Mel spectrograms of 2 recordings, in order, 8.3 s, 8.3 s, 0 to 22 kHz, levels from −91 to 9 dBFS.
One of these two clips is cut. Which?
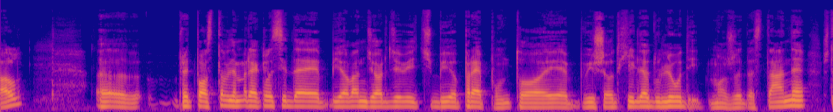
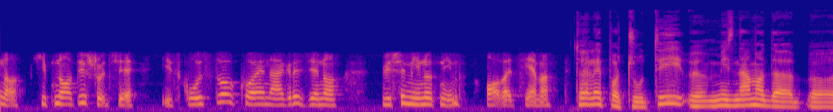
second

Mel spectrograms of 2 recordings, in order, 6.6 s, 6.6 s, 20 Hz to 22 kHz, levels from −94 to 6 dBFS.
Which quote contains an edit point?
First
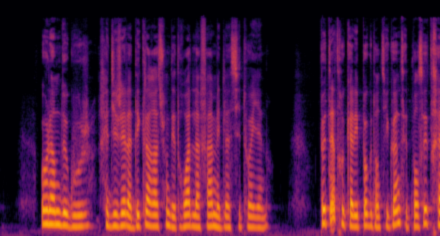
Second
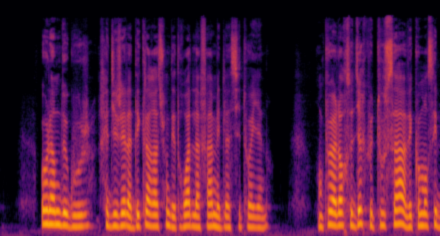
first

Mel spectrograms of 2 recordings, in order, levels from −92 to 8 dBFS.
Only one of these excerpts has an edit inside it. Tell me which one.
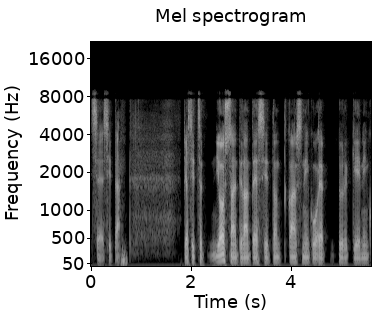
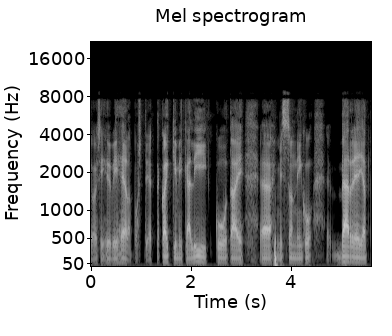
first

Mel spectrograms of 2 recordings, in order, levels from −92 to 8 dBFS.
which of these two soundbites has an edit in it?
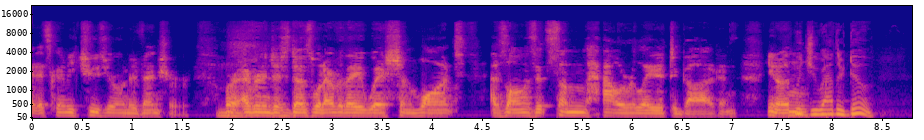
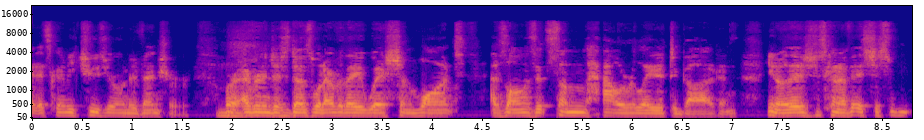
first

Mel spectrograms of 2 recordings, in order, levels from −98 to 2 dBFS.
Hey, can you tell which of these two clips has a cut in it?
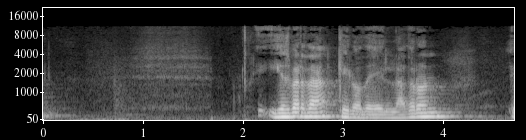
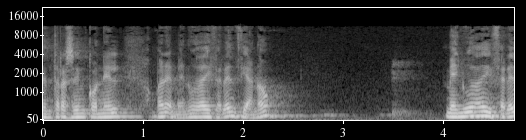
second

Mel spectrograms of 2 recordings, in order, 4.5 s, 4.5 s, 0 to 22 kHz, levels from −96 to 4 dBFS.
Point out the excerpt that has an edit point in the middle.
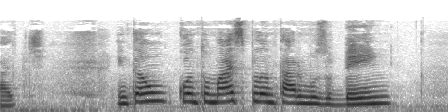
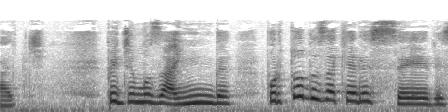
first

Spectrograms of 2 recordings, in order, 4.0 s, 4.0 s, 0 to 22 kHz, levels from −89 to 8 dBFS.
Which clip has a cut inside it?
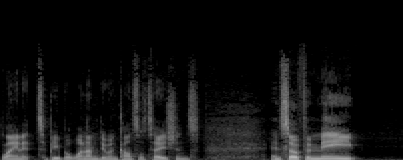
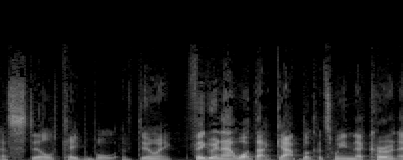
second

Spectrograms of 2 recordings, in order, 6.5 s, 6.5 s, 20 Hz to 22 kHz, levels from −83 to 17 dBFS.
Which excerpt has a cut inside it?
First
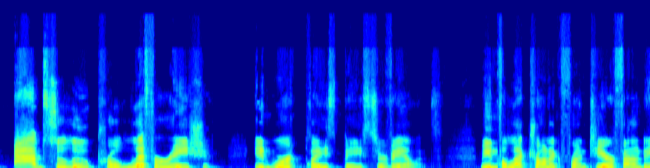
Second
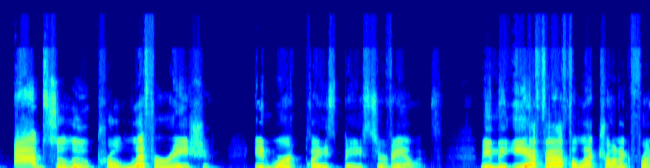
first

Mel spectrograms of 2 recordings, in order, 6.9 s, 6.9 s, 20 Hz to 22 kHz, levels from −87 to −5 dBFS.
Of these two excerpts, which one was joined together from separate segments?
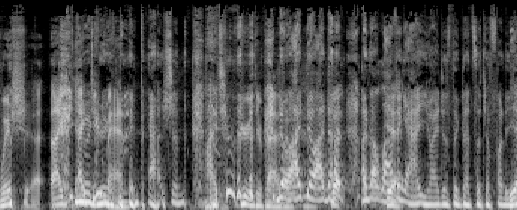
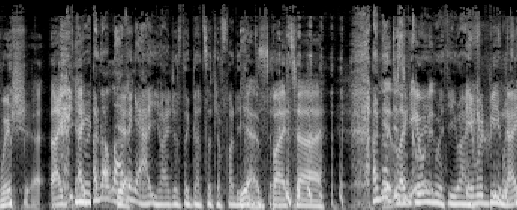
second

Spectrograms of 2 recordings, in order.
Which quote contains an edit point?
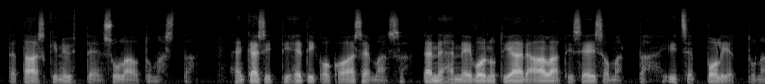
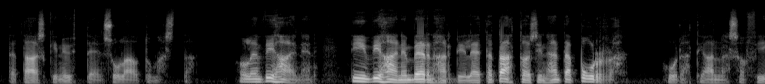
first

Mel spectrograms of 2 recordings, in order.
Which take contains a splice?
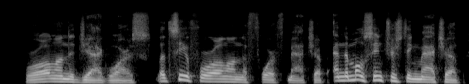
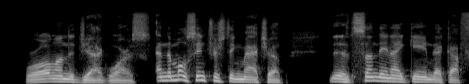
second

